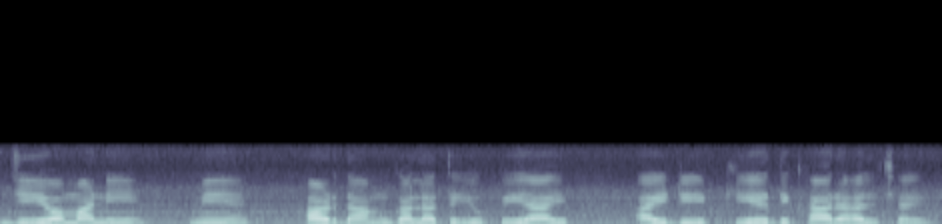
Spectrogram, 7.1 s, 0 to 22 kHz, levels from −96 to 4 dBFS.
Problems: none marked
